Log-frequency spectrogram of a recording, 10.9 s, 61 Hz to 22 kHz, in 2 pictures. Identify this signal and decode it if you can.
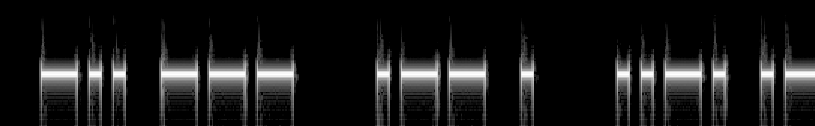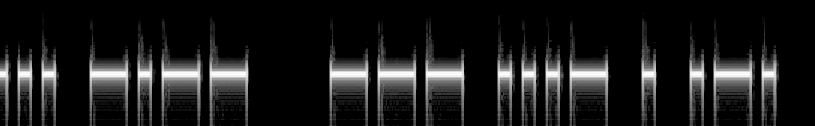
Morse code, heard as a keyed tone, about 16 wpm, 700 Hz. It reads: DO WE FLY OVER
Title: Pangram Challenge v2 - 15wpm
